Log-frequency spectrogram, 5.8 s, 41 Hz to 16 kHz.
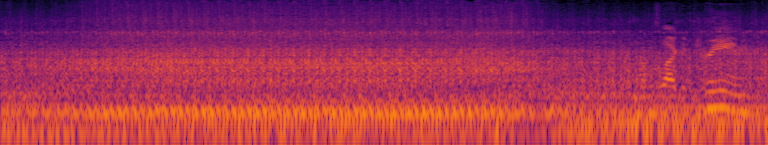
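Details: Detroit 8V-71 two-stroke diesel in a 1969 International 400 dump truck, air-started because of a cracked flywheel housing, after the injector rack was checked following a runaway. Steady, busy, even idle with no knocks or misses. Normal diesel idle.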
